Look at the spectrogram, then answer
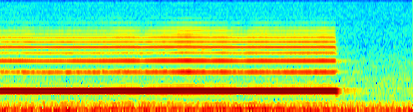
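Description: A single sustained recorder G note, played softly with all three upper holes covered, holds steady and clear for about a second and a half before stopping abruptly.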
